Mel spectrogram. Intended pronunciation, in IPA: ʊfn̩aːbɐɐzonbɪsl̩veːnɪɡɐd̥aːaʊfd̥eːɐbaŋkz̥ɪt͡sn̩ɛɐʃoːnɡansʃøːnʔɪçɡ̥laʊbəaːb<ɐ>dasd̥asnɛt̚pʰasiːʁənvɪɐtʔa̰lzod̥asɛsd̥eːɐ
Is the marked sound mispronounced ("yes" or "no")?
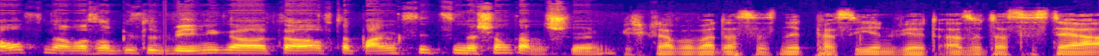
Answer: no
